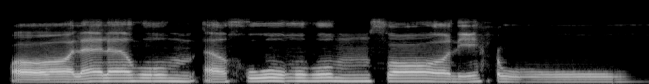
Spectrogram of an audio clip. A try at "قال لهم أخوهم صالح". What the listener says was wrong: Nggak ada wau ya.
